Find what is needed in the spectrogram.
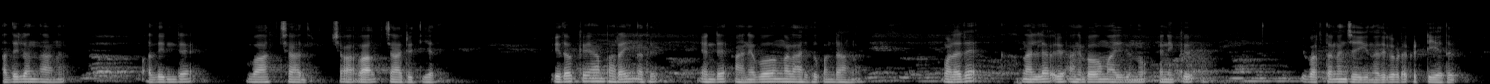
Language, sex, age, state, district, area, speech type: Malayalam, male, 18-30, Kerala, Kozhikode, rural, spontaneous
